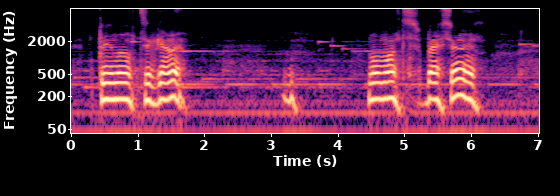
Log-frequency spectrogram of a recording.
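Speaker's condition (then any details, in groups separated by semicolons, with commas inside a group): Motor neurone disease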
